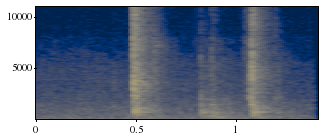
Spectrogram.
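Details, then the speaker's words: 1989 Kawasaki KX125, engine off: crisp separate clicks about half a second apart as gears are selected by hand through six speeds and back to neutral, no grinding; normal gear selection. "third fourth fifth and sixth back down to fifth fourth third second and neutral"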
